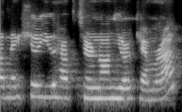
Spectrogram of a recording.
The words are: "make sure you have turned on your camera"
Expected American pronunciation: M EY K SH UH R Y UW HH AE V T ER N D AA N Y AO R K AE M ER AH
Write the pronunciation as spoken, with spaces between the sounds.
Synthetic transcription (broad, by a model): M EY K SH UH R Y UW HH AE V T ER N AA N Y AO R K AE M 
